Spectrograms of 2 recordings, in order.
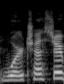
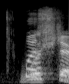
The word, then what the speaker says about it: Worcester: It's spelled like Worcester, but it's pronounced Worcester.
